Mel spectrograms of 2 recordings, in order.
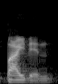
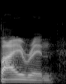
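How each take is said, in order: First: The name is said Japanese-style, R like D. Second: The name is said with a plain R sound.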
